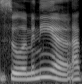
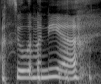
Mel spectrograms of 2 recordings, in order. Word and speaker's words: Süleymaniye: I probably can't pronounce them, but Süleymaniye, I think. – Süleymaniye. – Okay, yeah. Süleymaniye.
